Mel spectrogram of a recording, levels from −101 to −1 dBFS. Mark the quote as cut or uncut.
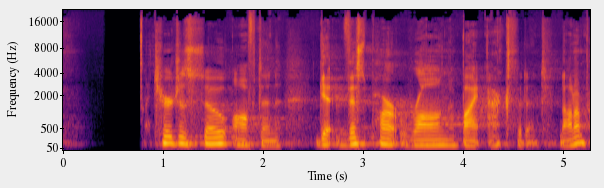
uncut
